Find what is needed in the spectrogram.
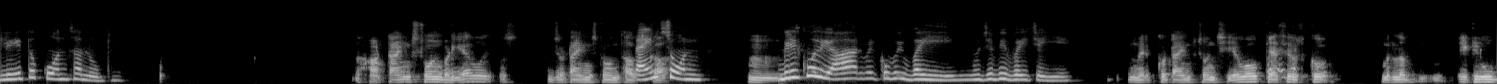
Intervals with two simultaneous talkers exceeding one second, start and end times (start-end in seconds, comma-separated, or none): none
